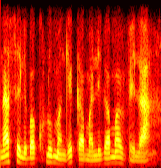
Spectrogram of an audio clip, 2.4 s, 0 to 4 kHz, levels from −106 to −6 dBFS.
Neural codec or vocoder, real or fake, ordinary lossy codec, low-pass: none; real; Opus, 32 kbps; 3.6 kHz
